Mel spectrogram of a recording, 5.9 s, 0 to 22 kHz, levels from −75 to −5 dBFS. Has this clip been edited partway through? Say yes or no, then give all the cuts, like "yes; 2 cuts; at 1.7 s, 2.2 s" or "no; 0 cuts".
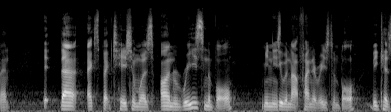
yes; 1 cut; at 4.2 s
